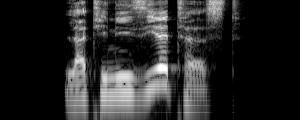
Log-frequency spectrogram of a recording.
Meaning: inflection of latinisieren: 1. second-person singular preterite 2. second-person singular subjunctive II
- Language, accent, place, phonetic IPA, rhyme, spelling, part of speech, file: German, Germany, Berlin, [latiniˈziːɐ̯təst], -iːɐ̯təst, latinisiertest, verb, De-latinisiertest.ogg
